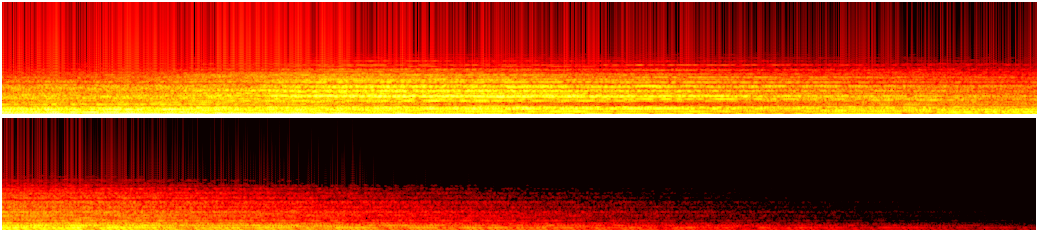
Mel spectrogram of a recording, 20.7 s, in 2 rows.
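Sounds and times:
squeaky metal designed spooky drone: 0.0s - 10.1s.

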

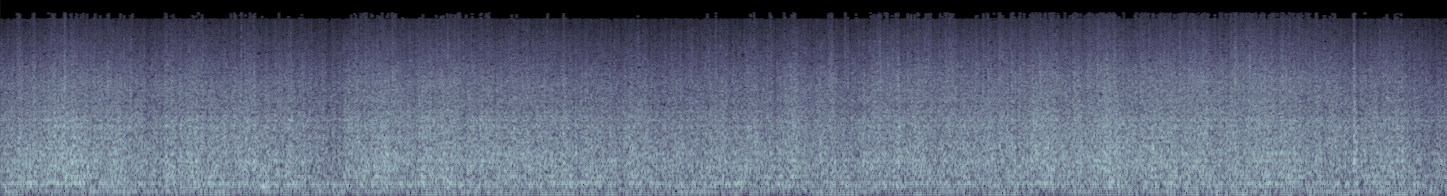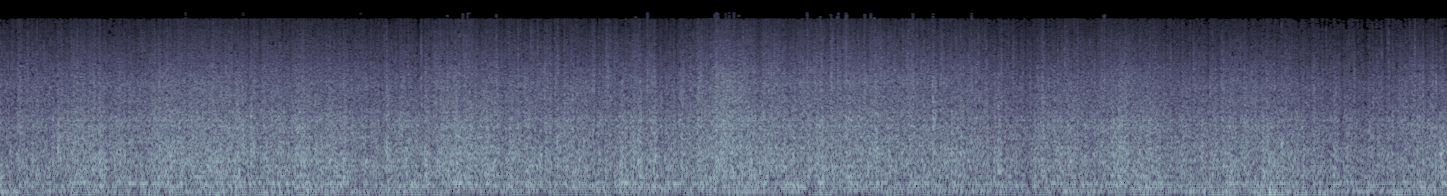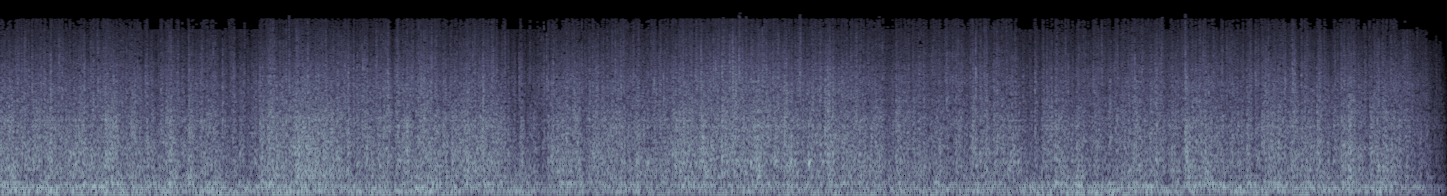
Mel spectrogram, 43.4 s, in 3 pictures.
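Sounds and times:
medium car outside: 0.0s - 43.4s
rain outside heard from interior: 0.0s - 43.4s.

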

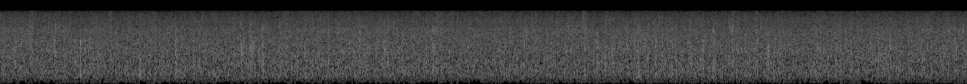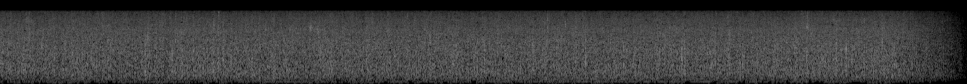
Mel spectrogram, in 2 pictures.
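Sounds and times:
heavy rain in jungle in Krabi Thailand: 0.0s - 19.3s.

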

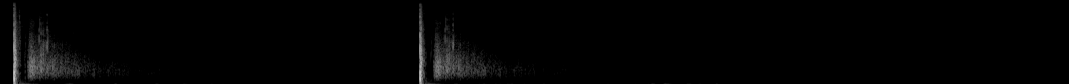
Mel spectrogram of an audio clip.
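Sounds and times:
1911 pistol gunshot: 0.1s - 1.1s, 4.2s - 5.3s.

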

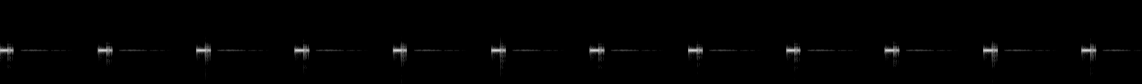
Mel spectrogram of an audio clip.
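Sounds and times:
medical heart rate monitor beeping fast: 0.0s - 0.2s, 1.0s - 1.2s, 2.0s - 2.2s, 3.0s - 3.2s, 4.0s - 4.2s, 4.9s - 5.1s, 5.9s - 6.1s, 6.9s - 7.1s, 7.9s - 8.1s, 8.8s - 9.1s, 9.8s - 10.0s, 10.8s - 11.2s.

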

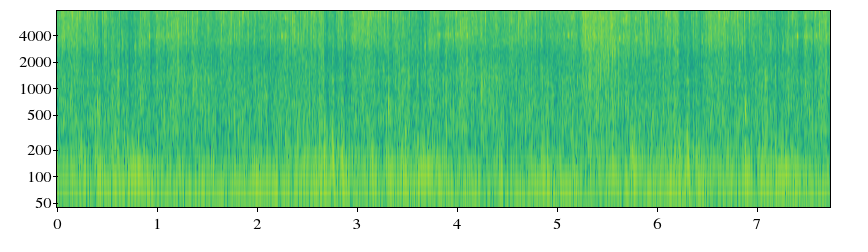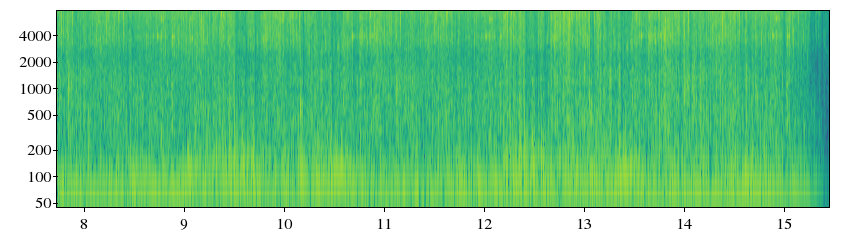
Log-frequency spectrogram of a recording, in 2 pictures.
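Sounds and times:
landslide of rocks and boulders with heavy low frequency rumble: 0.0s - 15.2s.

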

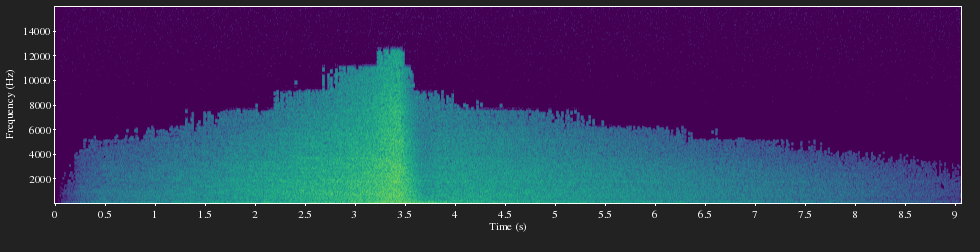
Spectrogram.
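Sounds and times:
whoosh: 1.6s - 7.5s.

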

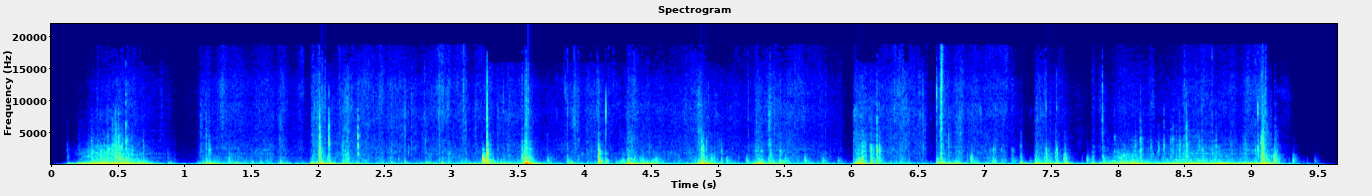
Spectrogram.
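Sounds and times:
rummaging through clothing in a drawer: 0.0s - 9.6s
clothing drawer opening: 0.1s - 1.0s, 6.9s - 9.5s
clothing drawer shutting: 7.6s - 9.5s.

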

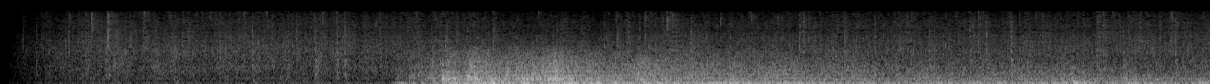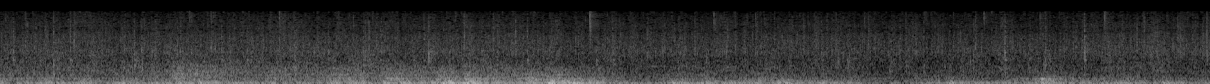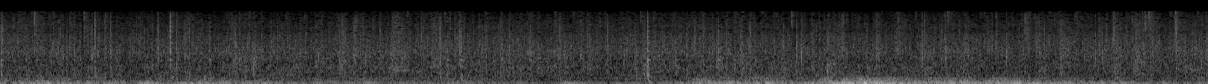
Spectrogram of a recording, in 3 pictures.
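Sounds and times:
rain: 0.0s - 36.2s
sharp thunder: 4.0s - 27.0s, 31.0s - 35.6s.

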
